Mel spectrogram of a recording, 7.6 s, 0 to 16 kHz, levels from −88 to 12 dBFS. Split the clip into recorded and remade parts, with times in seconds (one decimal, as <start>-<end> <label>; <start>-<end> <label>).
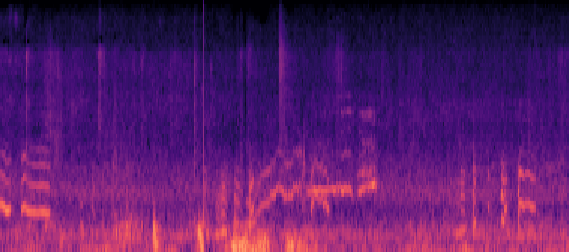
0.0-1.8 remade; 1.8-3.3 recorded; 3.3-4.5 remade; 4.5-5.3 recorded; 5.3-7.6 remade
